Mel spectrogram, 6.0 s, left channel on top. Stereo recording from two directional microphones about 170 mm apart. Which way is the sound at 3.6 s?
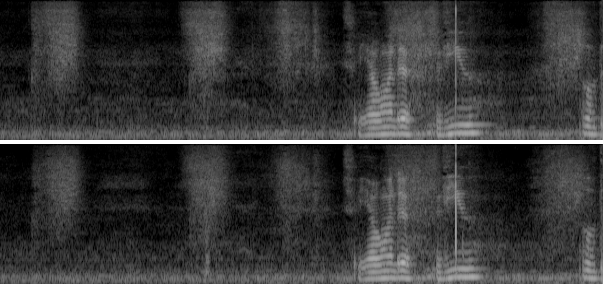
25° right (ahead or behind).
